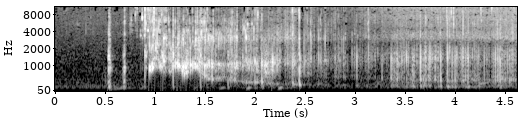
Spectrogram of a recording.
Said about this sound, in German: Ah, das hört sich immer schön an. Vollmundiges Einschenkgeräusch. Ein, ein Schaum, der irgendwie gerade ein Viertel, ja, ein Drittel ausmacht.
